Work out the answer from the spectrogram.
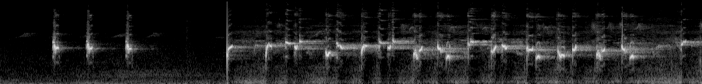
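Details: Yellow-vented bulbul used as a lure for singing: three separate sharp chirps, then a sudden long run of bubbly warbled notes rising and falling in quick succession.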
